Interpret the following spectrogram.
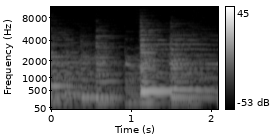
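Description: Grand piano playing an 8-bar blues accompaniment between sung lines, with a loud chord struck about a second in.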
